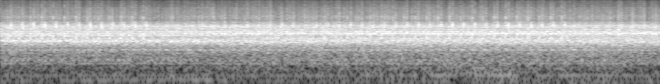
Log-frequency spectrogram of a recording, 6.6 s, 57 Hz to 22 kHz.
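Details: Mercedes A-Class W168 1.6 petrol, cold engine idling without throttle: fast light ticking, about three a second, from hydraulic valve lifters, with a continuous timing chain tensioner hum; fixed by replacing the hydraulic lifters.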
